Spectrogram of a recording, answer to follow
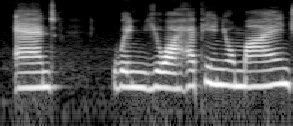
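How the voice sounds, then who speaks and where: A woman with a South African accent, moderate in pace and flat in monotone, in a very clean recording with a silent background. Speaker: tarot reader. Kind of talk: tarot reading to camera.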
